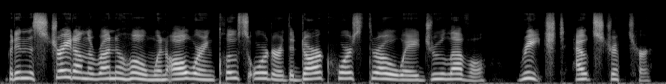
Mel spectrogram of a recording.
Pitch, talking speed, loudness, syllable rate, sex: 240 Hz, 205 wpm, -17 LUFS, 5.5 syllables/s, female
